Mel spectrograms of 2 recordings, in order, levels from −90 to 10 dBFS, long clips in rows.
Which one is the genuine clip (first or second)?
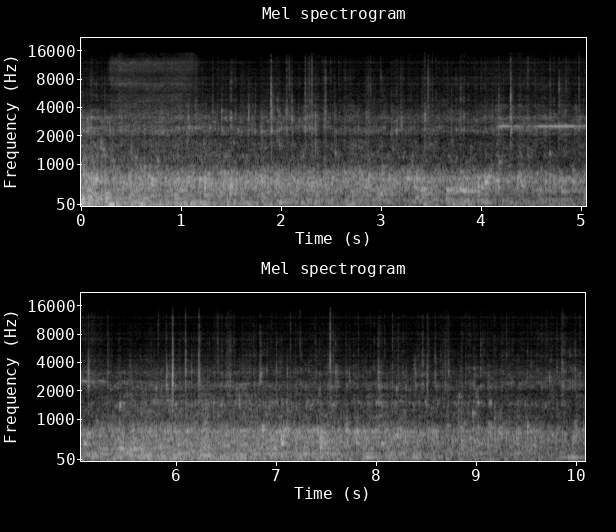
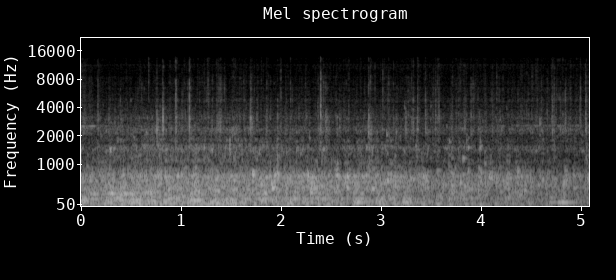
second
